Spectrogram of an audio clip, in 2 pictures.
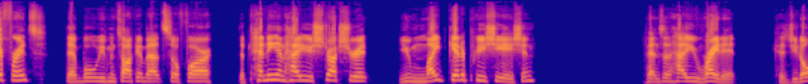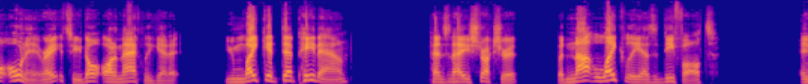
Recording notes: This was a live class recorded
